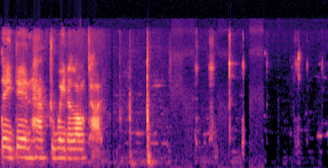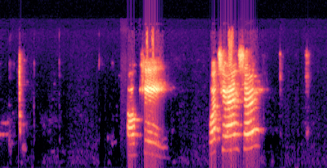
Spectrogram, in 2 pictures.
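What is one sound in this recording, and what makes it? A young woman speaks calmly over an online call, pausing between phrases.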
